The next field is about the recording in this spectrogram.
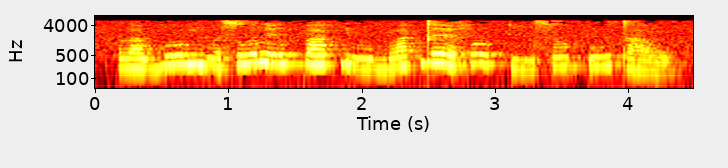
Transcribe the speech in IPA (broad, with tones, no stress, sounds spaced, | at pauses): l a˩ w m ɤː˧ m u˩ ə̯ s u˧˥ ə̯ l e˧˥ w p aː˧ k̚ j uː˩ ŋ ʋ a˧˥ k̚ d ɛː˥˨ f ɤː˥˨ k̚ ʔ iː˩ s ɤː˧ p̚ ʔ uː˧˥ d a˧˩ w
